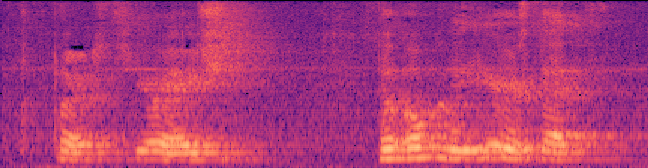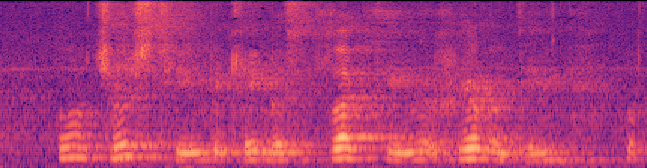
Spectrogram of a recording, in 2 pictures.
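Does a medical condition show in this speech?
Yes: cerebral palsy; birth injury affecting motor skills, speech, walking and swallowing, diagnosed later in life, doctor advised never driving; shuffles feet when walking on stage; choking episodes, choked on meat over 20 times, saved by Heimlich.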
